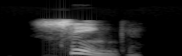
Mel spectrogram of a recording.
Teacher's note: Xing is spoken in the falling tone, also known as the fourth tone. Also remember that X is always spoken with a Shi sound in Mandarin.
